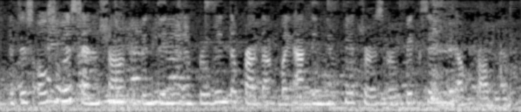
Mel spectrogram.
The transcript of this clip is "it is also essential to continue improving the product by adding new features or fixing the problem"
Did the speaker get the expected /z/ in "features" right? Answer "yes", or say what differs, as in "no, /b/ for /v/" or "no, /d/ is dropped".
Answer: no, /s/ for /z/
